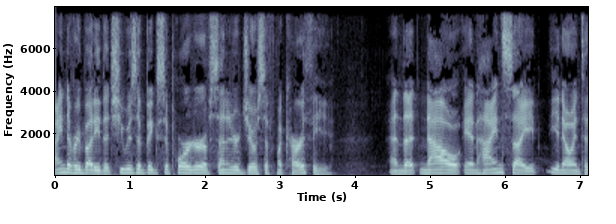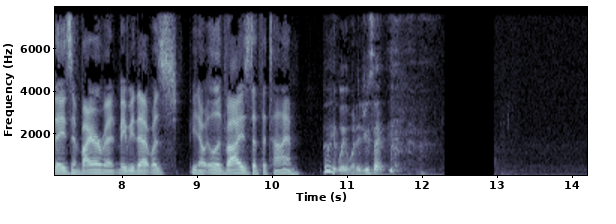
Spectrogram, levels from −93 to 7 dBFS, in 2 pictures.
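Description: No technical faults are audible in this speech recording.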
